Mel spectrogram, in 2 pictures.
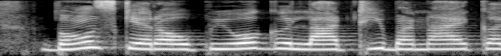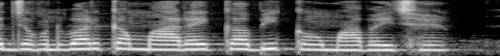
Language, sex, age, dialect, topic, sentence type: Maithili, male, 18-24, Angika, agriculture, statement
